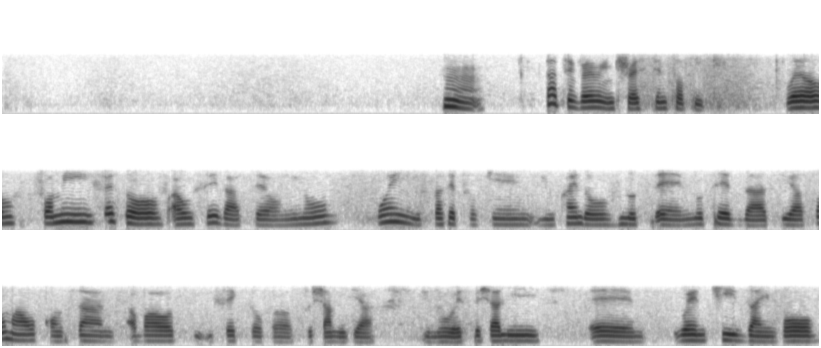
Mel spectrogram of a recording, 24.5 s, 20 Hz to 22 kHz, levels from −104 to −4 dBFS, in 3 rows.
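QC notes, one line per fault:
6.34–7.61 s, noise suppressor catching up: right after "a very" the room noise jumps by about 14 dB around 6.5 s, and the suppressor's noise estimate is still tuned to the quieter floor, so the noise pushes through with less reduction at first. Over about 1.27 s the estimate catches up and the noise sinks by about 10 dB, giving that audible swell-then-fade behind the speech, heard through the narrowband phone line's 3.7 kHz ceiling.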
